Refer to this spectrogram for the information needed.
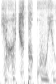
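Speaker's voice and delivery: whispering. Narrator reading little Zhorzhik's line: whispered. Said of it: "Жоржик раскрыл ротик и прошептал".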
